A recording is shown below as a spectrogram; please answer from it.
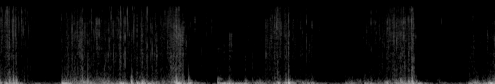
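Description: A clear plastic bubble wrap sheet is held in both hands and scratched, crinkled and popped with long black nails. Dense bursts of crackling crinkles and sharp little pops, with a low, thumpy handling rumble, come in several waves separated by brief quieter pauses.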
